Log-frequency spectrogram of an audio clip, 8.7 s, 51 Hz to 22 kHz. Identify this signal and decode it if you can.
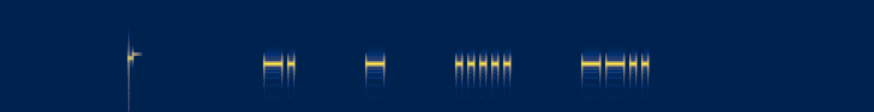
Morse code, heard as a keyed tone, about 20 wpm, spaced as for 9 wpm, 700 Hz. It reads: NT5Z
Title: USA Call Signs - 4x Character Spacing - 20wpm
